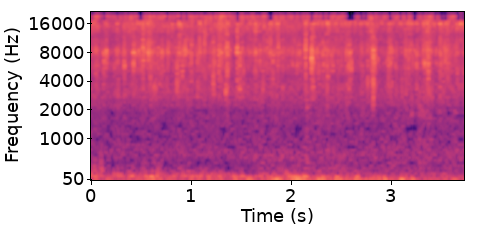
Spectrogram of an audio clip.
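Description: A pesticide sprayer jets water onto a henna bush, a continuous, fairly quiet hissing spray with a low rumble underneath and no talk.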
